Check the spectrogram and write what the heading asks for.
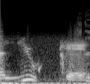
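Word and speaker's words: Lykke: No, è norvegese, si pronuncia Liukke.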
